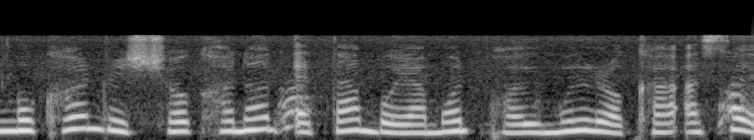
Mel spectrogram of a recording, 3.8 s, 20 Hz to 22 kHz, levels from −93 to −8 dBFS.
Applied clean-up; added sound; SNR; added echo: neural mask model Resemble Enhance denoiser.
